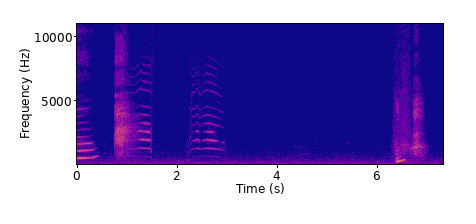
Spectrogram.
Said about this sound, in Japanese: 少し前に校舎裏で見つけて、気まぐれに構ってあげたの。そうしたら、見ての通り、ものすごく懐かれちゃって。気づいたら、こうして保健室にまで会いに来てくれるようになったの。ねえ、子猫ちゃん。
